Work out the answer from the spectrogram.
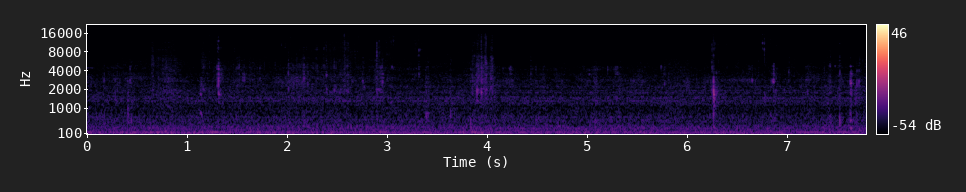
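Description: A person quietly chewing a bite of crispy fried taco with mouth closed: soft wet mouth clicks and smacks scattered through, with a sharper click about six seconds in, over a low steady hum.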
